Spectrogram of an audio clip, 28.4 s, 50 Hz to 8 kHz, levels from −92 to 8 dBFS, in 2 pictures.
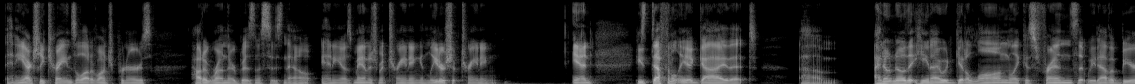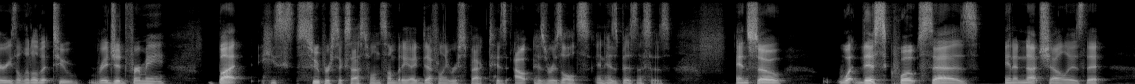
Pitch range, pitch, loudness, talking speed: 75-110 Hz, 85 Hz, -29 LUFS, 175 wpm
